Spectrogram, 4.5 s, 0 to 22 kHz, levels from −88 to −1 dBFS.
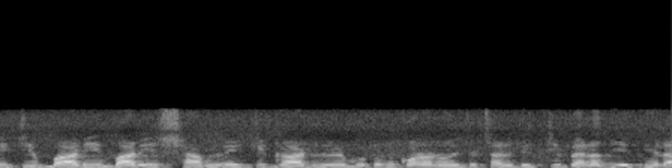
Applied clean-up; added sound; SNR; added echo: neural mask model Resemble Enhance denoiser.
